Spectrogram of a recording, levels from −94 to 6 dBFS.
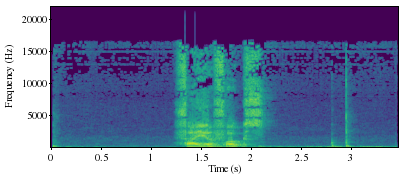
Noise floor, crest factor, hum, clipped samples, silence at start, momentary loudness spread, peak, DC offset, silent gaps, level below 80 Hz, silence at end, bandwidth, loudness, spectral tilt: -45 dBFS; 18 dB; none; under 0.1%; 0.05 s; 22 LU; 0 dBFS; under 0.1%; none; -30 dBFS; 0 s; 17 kHz; -11 LUFS; -2.5 dB/octave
